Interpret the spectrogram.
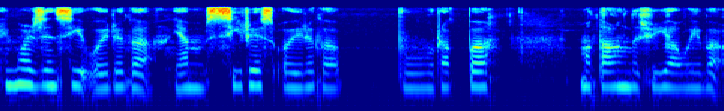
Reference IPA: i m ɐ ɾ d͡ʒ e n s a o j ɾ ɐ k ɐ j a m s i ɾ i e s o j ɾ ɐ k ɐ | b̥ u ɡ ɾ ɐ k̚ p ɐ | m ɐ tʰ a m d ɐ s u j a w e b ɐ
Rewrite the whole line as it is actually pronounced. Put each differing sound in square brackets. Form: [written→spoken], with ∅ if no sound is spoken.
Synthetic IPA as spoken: i m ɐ ɾ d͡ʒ e n s [a→i] o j ɾ ɐ [k→ɡ] ɐ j a m s i ɾ i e s o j ɾ ɐ [k→ɡ] ɐ | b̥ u [ɡ→∅] ɾ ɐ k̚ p ɐ | m ɐ [tʰ→t] a [m→ŋ] d ɐ s u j a w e b ɐ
